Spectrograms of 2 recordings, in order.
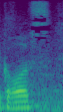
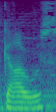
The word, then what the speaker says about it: Graus: Et voilà, je pense une des dernières étapes de la journée, donc à Graus, hein, c'est pas Gross, ça se prononce Graus, hein, c'est moi qui m'étais trompé.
